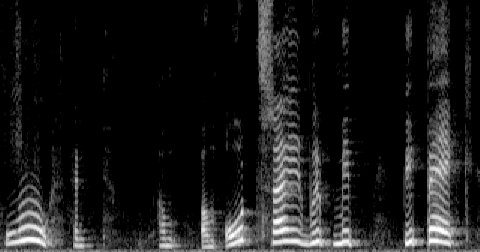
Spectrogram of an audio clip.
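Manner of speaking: like a constipated chicken, high and loud; silly high impression of a friend arriving; imitating Gillian B. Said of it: "She'd go".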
